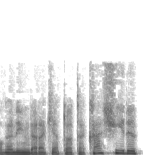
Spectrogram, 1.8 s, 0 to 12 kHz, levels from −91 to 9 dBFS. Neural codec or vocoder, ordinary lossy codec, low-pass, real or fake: codec, 16 kHz, 1.1 kbps, Voila-Tokenizer; MP3, 32 kbps; 7.2 kHz; fake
